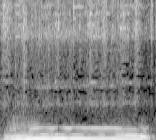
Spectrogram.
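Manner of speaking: loud hammed-up fearmongering news voice; mocking imitation of a scaremongering news channel; mock infotainment anchor. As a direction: whip up panic like a cheap cable channel, drawing out each Ooh. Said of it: "Here's my imitation of most modern infotainment channels".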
